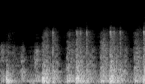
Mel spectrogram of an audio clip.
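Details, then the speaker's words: Miele washing machine: pushing down on the drum gives a loose, hollow rattle in five quick bursts about a third of a second apart; owner suspects failed shock absorbers or a broken spring, causing rumbling and vibration on spin. "And there you hear it, that rattling. So, something is broken."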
